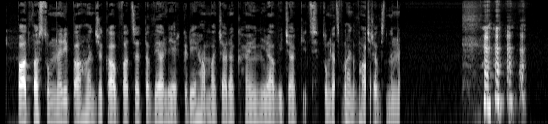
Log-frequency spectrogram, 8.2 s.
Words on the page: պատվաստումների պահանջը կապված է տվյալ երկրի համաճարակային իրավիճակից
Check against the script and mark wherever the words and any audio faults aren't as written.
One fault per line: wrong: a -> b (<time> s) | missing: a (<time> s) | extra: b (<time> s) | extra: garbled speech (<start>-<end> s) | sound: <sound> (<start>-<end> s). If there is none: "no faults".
extra: garbled speech (4.8-6.0 s)
sound: laugh (6.9-7.9 s)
